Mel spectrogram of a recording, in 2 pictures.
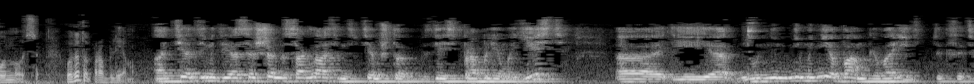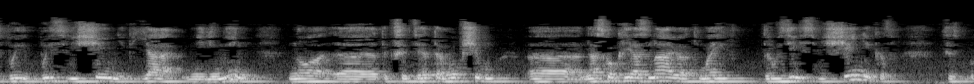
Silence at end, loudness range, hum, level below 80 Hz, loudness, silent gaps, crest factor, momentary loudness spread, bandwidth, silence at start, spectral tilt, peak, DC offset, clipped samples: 0 s; 1 LU; none; -42 dBFS; -14 LUFS; none; 12 dB; 9 LU; 9.8 kHz; 0 s; -6 dB/octave; -2 dBFS; under 0.1%; under 0.1%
